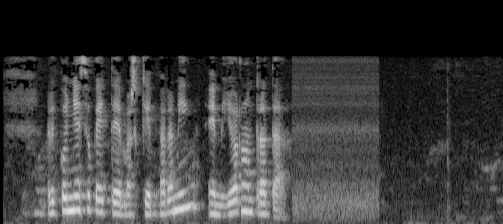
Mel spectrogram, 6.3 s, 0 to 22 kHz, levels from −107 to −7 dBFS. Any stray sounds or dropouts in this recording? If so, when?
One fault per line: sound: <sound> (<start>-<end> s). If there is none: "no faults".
no faults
